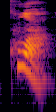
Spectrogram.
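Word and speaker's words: quoi: கியூ யு ஓ இ குவா, என்ன. பே ஓ இ தே எஸ் புவா, நிறுவை. இப்படியாக ஓ இ என்ற சத்தம் வரும் பொழுது உவா என்று உச்சரிக்கணும்.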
